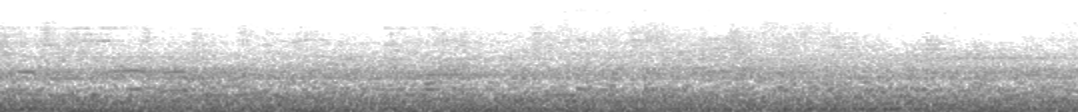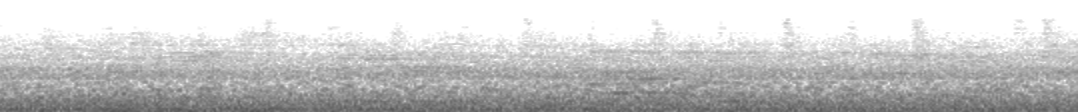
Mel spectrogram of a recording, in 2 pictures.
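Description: A low murmur of distant people fills a large echoing hall.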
